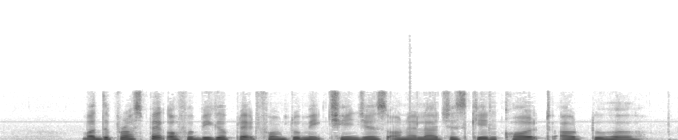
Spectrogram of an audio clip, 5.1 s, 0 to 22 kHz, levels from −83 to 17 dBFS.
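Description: A speech recording carries two overlapping-chunks joins, at 1.06 s and 3.07 s, where about 7 ms of audio repeats because each 2-second chunk starts before the previous one ends; the waveform shows a duplicated cycle fragment with a click, and the spectrogram a thin vertical line. At 3.69 to 3.73 s, short concealed packet loss appears: roughly 20 ms never arrived and was filled by extending the preceding sound, seen as a smooth, overly regular stretch before blending back. Energy stops at 8 kHz in the spectrogram, consistent with a G.722 call path.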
